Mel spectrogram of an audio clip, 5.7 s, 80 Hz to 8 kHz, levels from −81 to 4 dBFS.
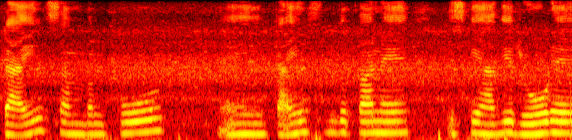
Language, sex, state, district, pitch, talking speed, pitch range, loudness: Hindi, female, Odisha, Sambalpur, 180 Hz, 115 wpm, 170-190 Hz, -20 LUFS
